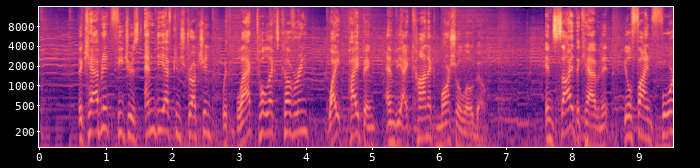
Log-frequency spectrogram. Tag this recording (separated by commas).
Speech, Music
